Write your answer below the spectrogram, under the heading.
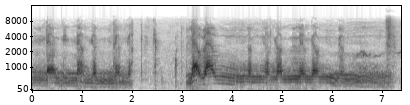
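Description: Domestic cat yowling in two long drawn-out calls, with a short break about two seconds in; the second call rises and then falls in pitch.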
